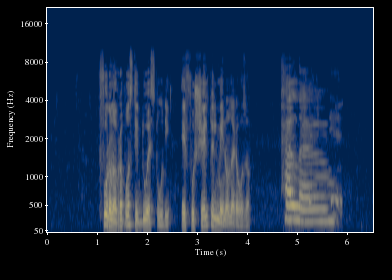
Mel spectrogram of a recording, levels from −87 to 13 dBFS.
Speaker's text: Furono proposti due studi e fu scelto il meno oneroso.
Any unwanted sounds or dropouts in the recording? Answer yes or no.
yes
